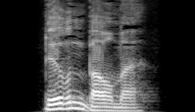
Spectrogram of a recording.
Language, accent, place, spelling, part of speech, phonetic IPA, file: German, Germany, Berlin, Birnbaume, noun, [ˈbɪʁnˌbaʊ̯mə], De-Birnbaume.ogg
- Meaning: dative singular of Birnbaum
